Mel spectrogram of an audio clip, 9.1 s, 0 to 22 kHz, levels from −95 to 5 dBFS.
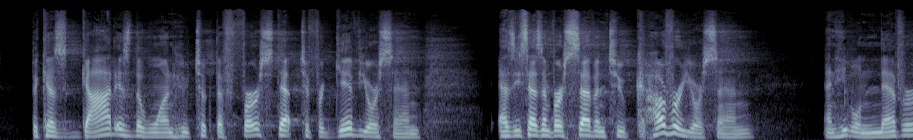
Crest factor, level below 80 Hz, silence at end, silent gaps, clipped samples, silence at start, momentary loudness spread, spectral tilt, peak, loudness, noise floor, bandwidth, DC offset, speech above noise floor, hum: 20 dB; -62 dBFS; 0 s; none; under 0.1%; 0.35 s; 12 LU; -4 dB/octave; -8 dBFS; -26 LUFS; -75 dBFS; 16.5 kHz; under 0.1%; 49 dB; none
